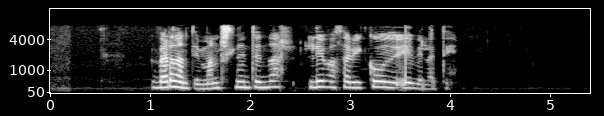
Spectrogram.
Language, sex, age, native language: Icelandic, female, 30-39, Icelandic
